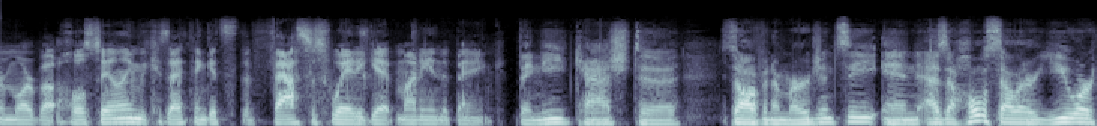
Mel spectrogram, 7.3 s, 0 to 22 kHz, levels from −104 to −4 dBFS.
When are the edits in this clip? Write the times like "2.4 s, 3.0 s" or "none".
3.4 s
